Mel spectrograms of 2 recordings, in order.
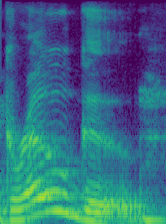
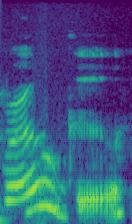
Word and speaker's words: Grogu: I want to say Goku because ever since Rowan said that, it's very similar, but yeah, it's like Grogu. – Grogu.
